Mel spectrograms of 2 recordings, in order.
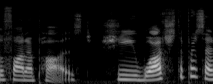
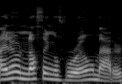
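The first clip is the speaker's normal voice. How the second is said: ordinary delivery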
